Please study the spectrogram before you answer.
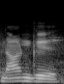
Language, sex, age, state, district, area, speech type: Tamil, male, 18-30, Tamil Nadu, Pudukkottai, rural, read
